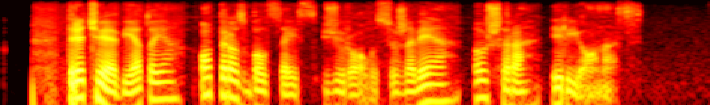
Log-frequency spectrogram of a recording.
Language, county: Lithuanian, Kaunas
